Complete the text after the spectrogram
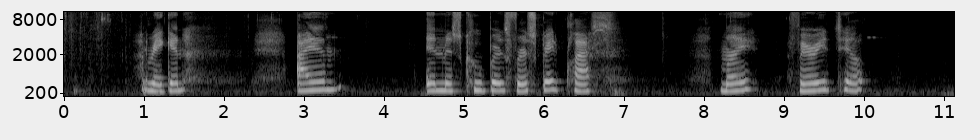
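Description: A young girl speaks haltingly into a microphone, heard over a loudspeaker in a large room.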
